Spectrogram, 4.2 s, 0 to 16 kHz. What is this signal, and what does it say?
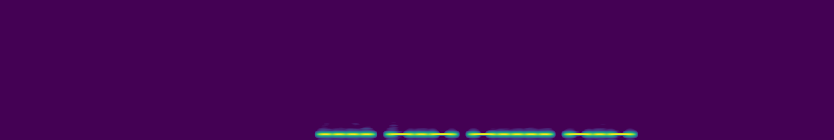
Morse code, heard as a keyed tone, about 36 wpm, 700 Hz. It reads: HK6K
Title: DXCC-100 Call Signs - 4 Characters - Repeated 2x - 35wpm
